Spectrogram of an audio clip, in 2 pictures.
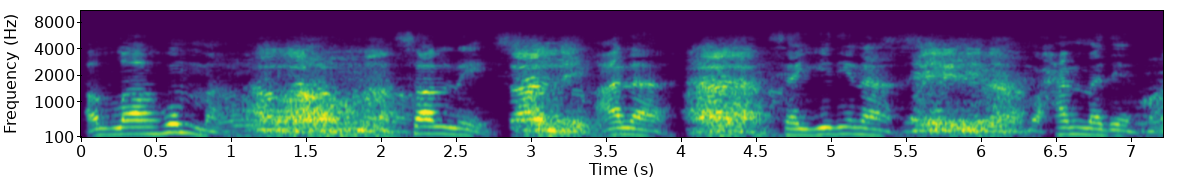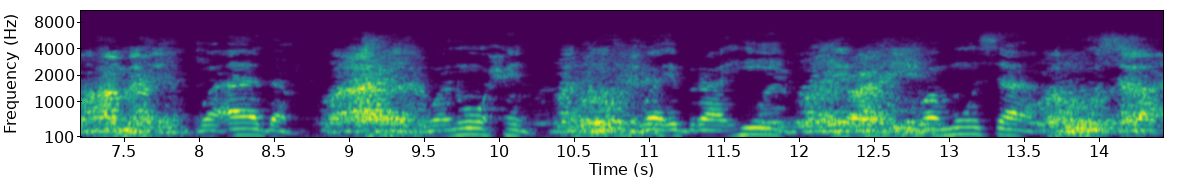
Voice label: Salawat recite 3 times; as if read whole dalailhayrat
